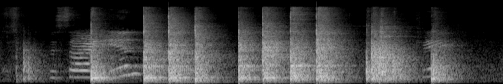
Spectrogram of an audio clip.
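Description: Hammer blows knock a wooden beehive frame side into place, loud and close, in irregular clusters of about nine sharp wooden strikes, with a brief voice at the start.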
